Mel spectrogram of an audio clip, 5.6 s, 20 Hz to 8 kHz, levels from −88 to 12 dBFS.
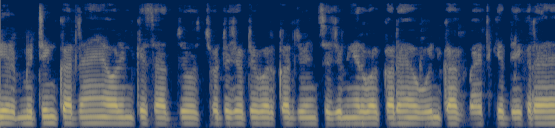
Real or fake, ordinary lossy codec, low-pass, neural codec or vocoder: real; AAC, 48 kbps; 7.2 kHz; none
